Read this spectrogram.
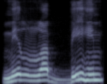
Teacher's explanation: لکھا ہوا ہے من، لیکن جب نون ساکن کو را میں ملا کر پڑھیں گے تو پھر نون ساکن کی آواز نہیں آئے گی، بلکہ میم کے بعد را کی آواز آئے گی، اور یہاں پر غنہ نہیں کریں گے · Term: ادغام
